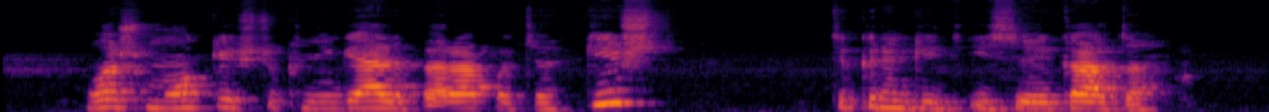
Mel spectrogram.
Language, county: Lithuanian, Tauragė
